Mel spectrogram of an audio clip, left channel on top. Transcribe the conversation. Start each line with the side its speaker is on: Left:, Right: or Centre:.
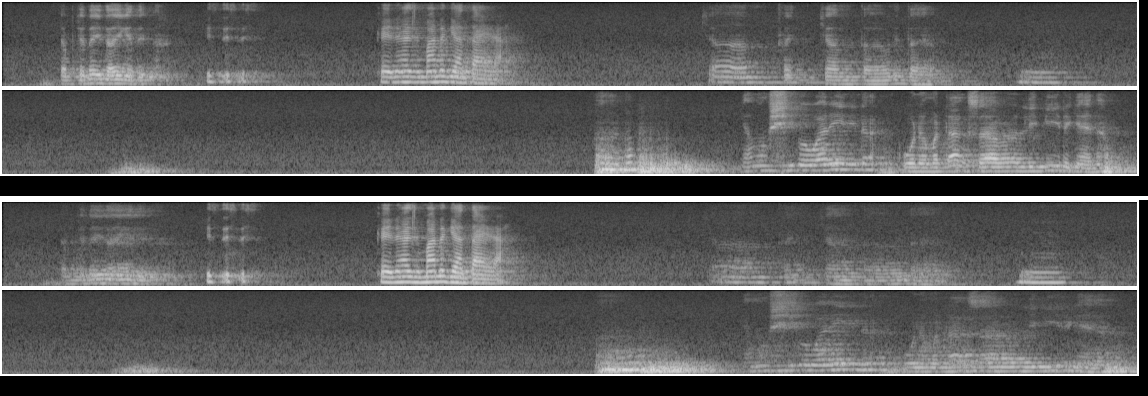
Left: ꯌꯥꯝ ꯈꯦꯠꯅꯩꯗꯥ ꯑꯩꯒꯗꯤ
Right: ꯏꯁ ꯏꯁ ꯏꯁ! ꯀꯩꯅꯣ ꯍꯥꯏꯁꯦ ꯃꯥꯅ ꯒ꯭ꯌꯥꯟ ꯇꯥꯏꯔꯥ?
Left: ꯒꯌꯥꯟ ꯍꯣꯏ ꯒꯌꯥꯟ ꯇꯥꯕꯗꯤ ꯇꯥꯏ
Right: ꯎꯝ
Left: <unintelligible> <unintelligible> ꯌꯥꯝ ꯅꯨꯡꯁꯤꯕ ꯋꯥꯔꯤꯅꯤꯗ ꯀꯣꯟꯅ ꯃꯇꯥꯡ ꯆꯥꯕꯗ ꯂꯤꯕꯤꯔꯒꯦ ꯍꯥꯏꯅ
